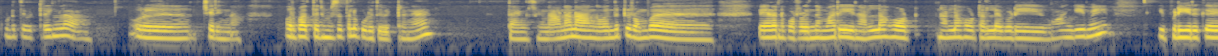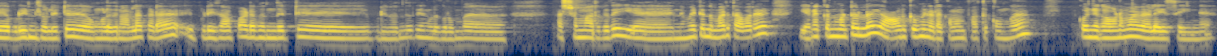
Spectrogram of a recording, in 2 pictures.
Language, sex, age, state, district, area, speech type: Tamil, female, 30-45, Tamil Nadu, Salem, rural, spontaneous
